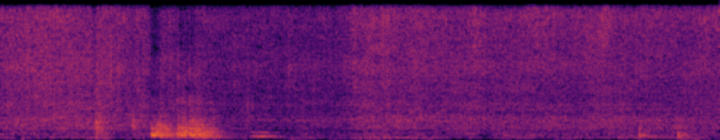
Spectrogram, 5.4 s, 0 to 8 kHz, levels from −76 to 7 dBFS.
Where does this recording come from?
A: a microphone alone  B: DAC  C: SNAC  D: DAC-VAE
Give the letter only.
B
